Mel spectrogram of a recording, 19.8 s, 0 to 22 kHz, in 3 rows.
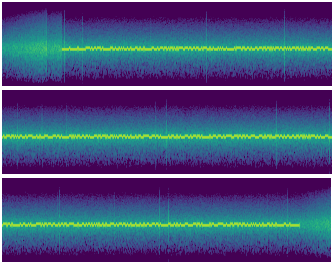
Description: RTTY (45.45 baud, 170 Hz shift), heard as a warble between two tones, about 2250 Hz centre, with static crashes. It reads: PY0C DE LZ6EIU R R FB MARCO. RIG HR 25 W, ANT LONG WIRE. WX CLOUDY, 12 C. BTU PY0C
